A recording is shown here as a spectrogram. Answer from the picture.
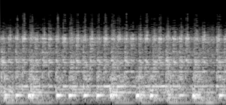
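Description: Percussion ensemble of clay-pot drums (ghatam) and hand drums playing a fast, dense rhythm, pitched pot tones repeating under quick sharp strokes, amplified through stage microphones.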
